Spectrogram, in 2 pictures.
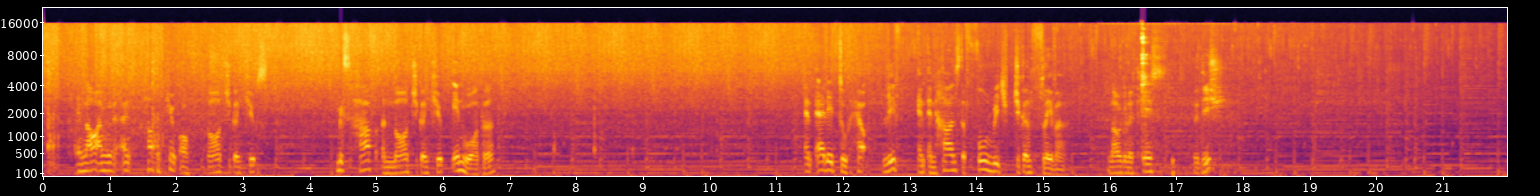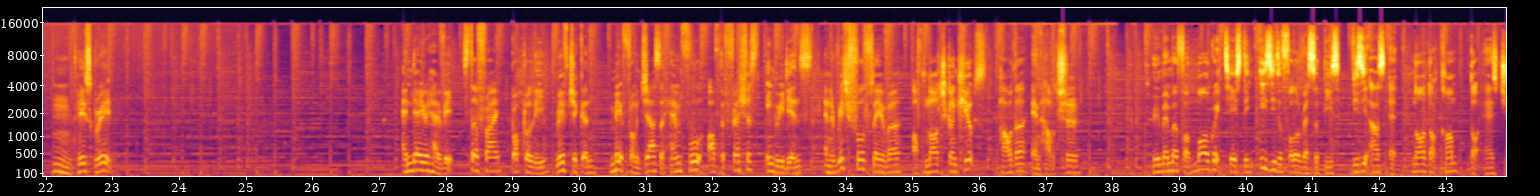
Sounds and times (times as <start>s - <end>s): Sizzle: 0.0s - 26.4s
Music: 0.0s - 43.9s
Speech: 0.5s - 3.4s, 4.4s - 6.8s, 11.4s - 15.4s, 16.0s - 17.8s, 22.1s - 23.1s, 27.4s - 37.6s, 38.5s - 43.9s.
